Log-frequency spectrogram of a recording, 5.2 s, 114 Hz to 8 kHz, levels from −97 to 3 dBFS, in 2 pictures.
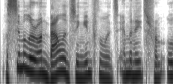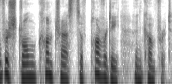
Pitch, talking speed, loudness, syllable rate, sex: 170 Hz, 140 wpm, -19 LUFS, 5.8 syllables/s, male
